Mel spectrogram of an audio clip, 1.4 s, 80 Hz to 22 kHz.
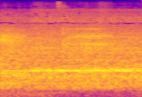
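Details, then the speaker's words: Secondhand PS4 Pro running while its system software update works: a loud steady rushing fan with a thin constant whine, blasting like a jet engine at full speed. "for us we need to get it running so while this is blasting here like a jet engine"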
